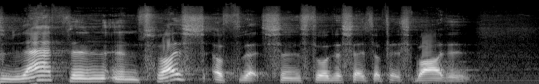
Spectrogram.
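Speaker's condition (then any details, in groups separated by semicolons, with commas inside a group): Speech impediment after cancer surgery; chemotherapy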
